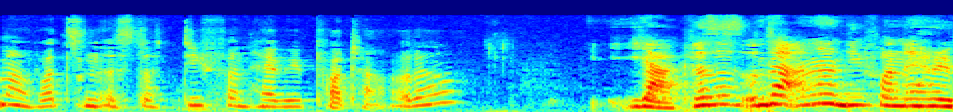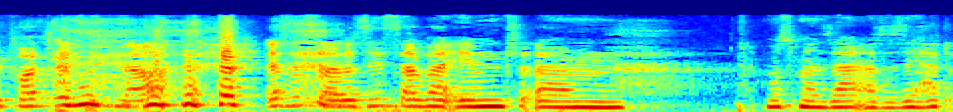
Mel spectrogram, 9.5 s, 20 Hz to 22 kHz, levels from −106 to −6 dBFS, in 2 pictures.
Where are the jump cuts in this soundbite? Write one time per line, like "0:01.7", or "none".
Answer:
none

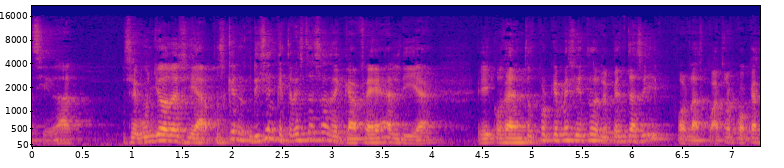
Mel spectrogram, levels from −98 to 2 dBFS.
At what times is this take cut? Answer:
0:04.6

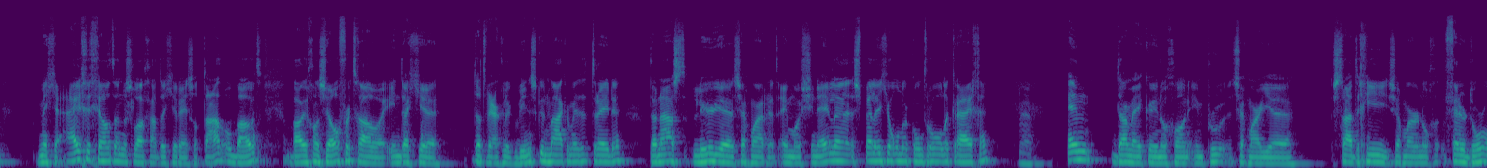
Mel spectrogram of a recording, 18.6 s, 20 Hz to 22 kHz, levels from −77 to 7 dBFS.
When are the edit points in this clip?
0:03.5
0:13.1

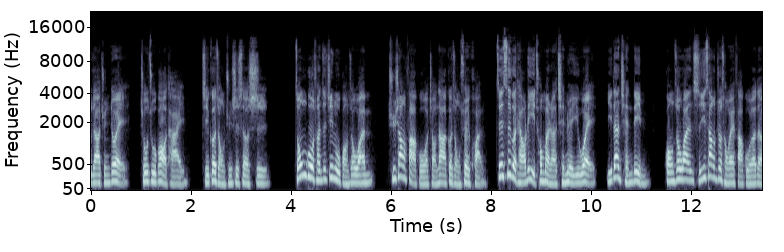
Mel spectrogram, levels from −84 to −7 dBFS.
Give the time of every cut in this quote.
0:08.0
0:10.2

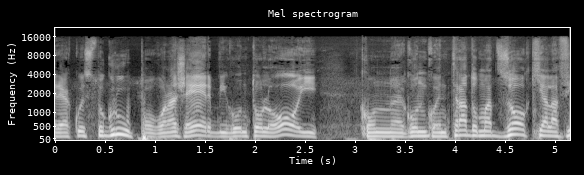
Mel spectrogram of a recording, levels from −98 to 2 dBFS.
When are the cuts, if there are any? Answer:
0:03.7

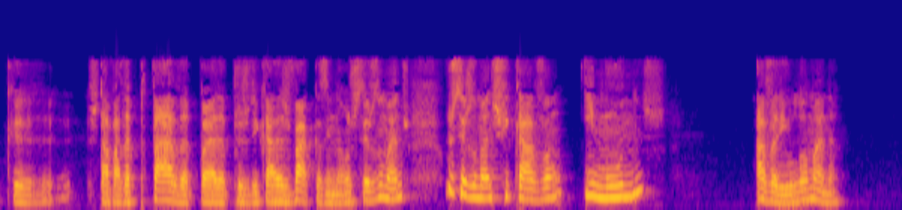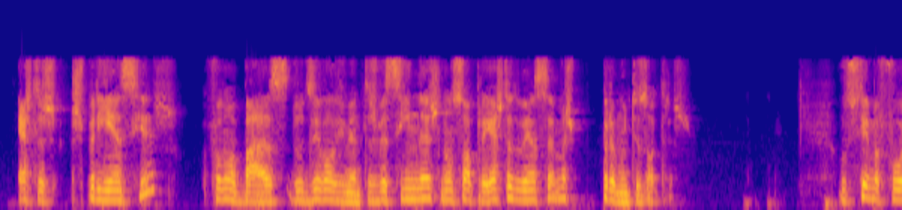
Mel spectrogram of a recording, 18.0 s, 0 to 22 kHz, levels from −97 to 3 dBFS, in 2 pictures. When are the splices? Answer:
none

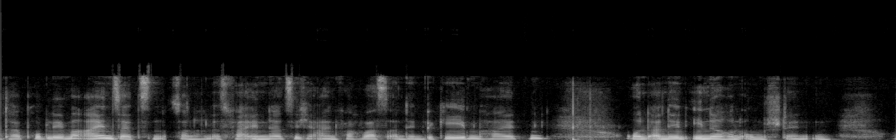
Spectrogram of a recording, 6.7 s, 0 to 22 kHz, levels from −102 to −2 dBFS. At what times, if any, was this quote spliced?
0:01.2

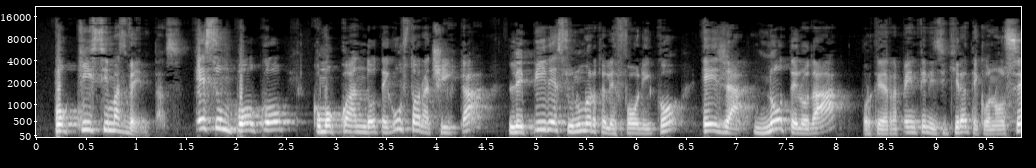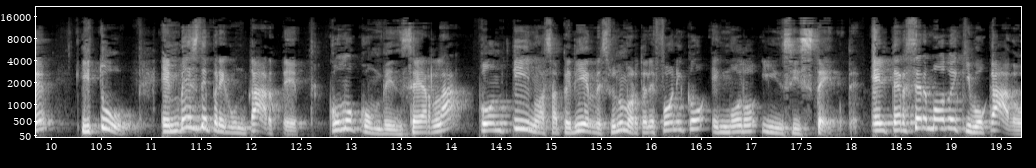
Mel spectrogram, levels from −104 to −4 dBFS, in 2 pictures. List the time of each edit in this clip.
0:18.1

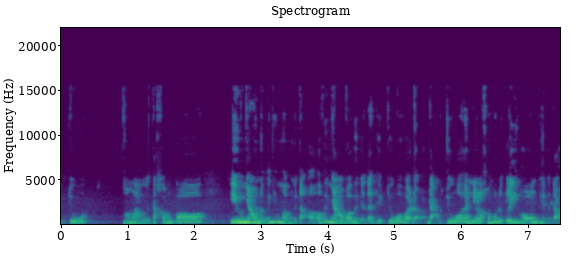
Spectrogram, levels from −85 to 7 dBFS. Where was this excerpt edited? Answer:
none

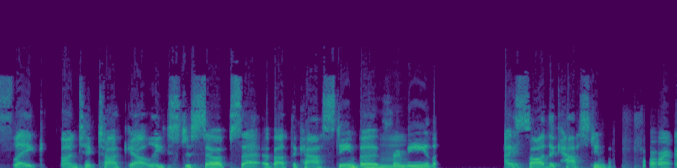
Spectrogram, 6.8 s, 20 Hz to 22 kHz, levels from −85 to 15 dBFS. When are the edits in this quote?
none

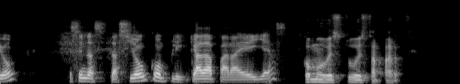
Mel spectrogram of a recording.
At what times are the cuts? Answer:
0:03.0

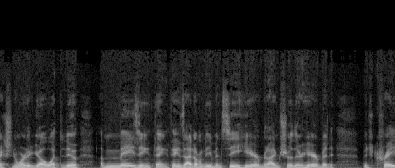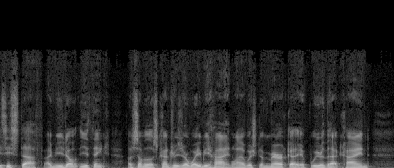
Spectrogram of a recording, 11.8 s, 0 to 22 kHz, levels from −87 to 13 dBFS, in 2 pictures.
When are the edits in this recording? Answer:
0:09.4

